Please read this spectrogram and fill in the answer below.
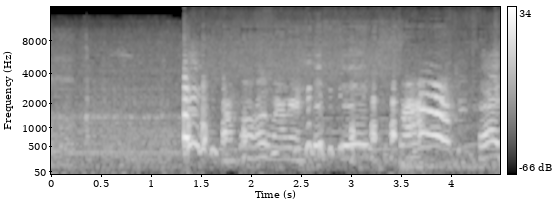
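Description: Chickens squawking and clucking in quick, agitated calls that start suddenly about a second in, with a longer falling call near the end.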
